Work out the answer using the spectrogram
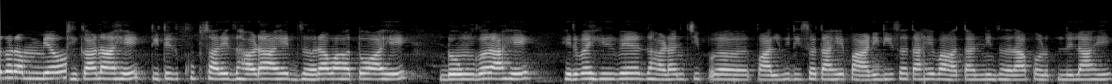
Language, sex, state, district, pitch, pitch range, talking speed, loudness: Marathi, female, Maharashtra, Aurangabad, 250 Hz, 235-260 Hz, 140 wpm, -15 LUFS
